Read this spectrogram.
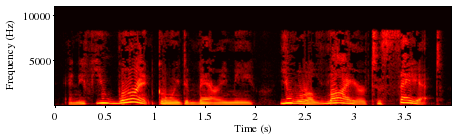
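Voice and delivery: loud, fast furious accusation. Acted. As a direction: fling it at him in rage. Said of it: "Scarlett said furiously".

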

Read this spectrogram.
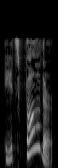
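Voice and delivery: put-on high, drawn-out girlish surprise; slow, high voice of a girl taken by surprise; Wendy surprised. A narrator's reading. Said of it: "said Wendy, surprised".

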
